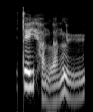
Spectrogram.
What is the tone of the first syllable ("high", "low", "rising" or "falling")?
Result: high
